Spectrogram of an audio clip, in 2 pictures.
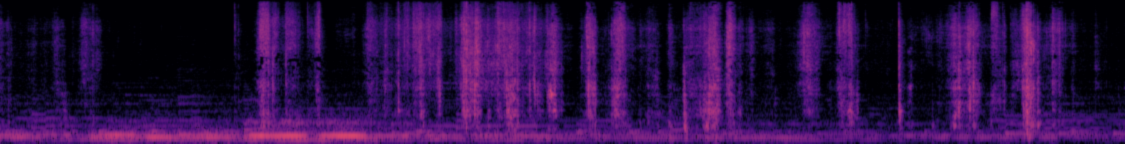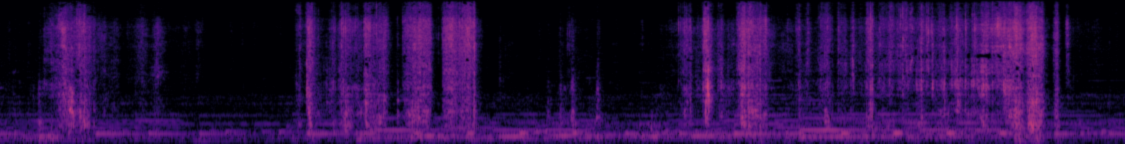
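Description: Clear plastic wrapping film crinkling and tearing in irregular bursts as it is pulled off an acrylic hood deflector, over steady background music.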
